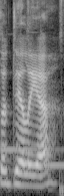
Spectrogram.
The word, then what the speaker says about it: Odalia: Oh, I think it is pronounced Odalia. I've been pronouncing it wrong.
